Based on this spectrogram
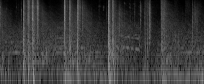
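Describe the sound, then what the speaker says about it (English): Machine gun fire in a battle around a bridge as German infantry advance on airborne positions, with bursts of rapid shots at a moderate distance over a steady background rumble. "Heavy firefights erupt around the bridge as German forces attempt to push forward."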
